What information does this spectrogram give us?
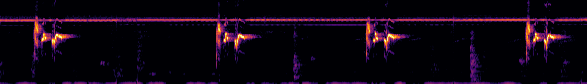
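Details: Lure song of a sooty-headed bulbul, used to draw an answer from other birds: four brief chirpy phrases, each a rapid burst sliding into a level whistle, repeated roughly every two and a half seconds over constant high hiss.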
